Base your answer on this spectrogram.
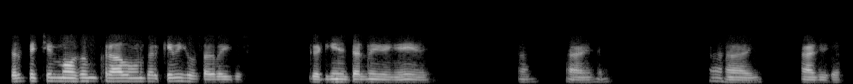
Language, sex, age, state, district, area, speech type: Punjabi, male, 30-45, Punjab, Mansa, rural, conversation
